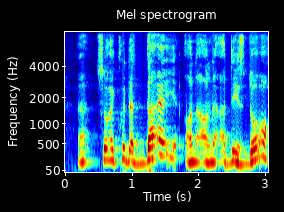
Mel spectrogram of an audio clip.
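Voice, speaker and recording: A man's fairly high voice in a French accent, dark and mellow in tone, with very wide pitch swings. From France. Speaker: artist and activist. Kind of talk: casual chat. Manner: animated.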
